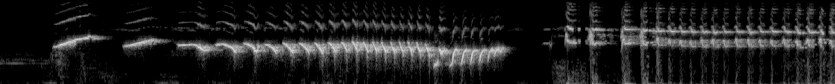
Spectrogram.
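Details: White-rumped shama, a champion singer with long rough fillers: two rising whistles, a rich rolling trill over three seconds, a short gap, then a steady buzzy double-pitched rattle to the end.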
